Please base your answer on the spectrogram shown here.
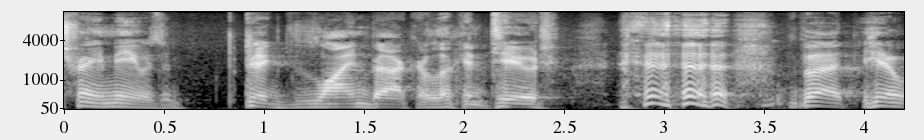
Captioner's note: laughs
